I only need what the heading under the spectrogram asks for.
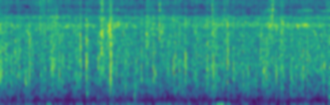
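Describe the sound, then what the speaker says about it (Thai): Steady morning rain pattering on surfaces in a rural farming area, a continuous hiss with scattered distinct drops, no voices. "อันนี้เป็นบรรยากาศตอนเช้าเนาะฝนตก ฝนยังตกอยู่"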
